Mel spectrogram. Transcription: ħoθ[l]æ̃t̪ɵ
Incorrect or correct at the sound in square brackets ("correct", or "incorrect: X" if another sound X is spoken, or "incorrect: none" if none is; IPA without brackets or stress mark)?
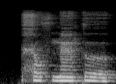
incorrect: n̪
